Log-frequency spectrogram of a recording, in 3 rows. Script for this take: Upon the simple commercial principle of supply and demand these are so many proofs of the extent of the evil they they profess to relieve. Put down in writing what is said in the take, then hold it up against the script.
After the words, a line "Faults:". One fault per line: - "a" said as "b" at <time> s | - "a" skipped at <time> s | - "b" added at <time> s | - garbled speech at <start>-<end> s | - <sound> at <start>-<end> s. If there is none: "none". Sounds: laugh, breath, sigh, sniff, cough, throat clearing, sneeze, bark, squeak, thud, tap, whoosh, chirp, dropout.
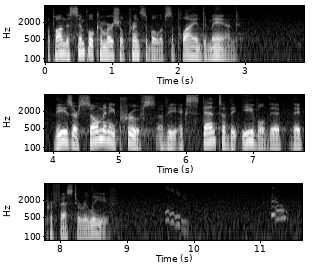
Upon the simple commercial principle of supply and demand these are so many proofs of the extent of the evil they they profess to relieve.
Faults:
- chirp at 9.6-10.0 s
- bark at 11.1-11.5 s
